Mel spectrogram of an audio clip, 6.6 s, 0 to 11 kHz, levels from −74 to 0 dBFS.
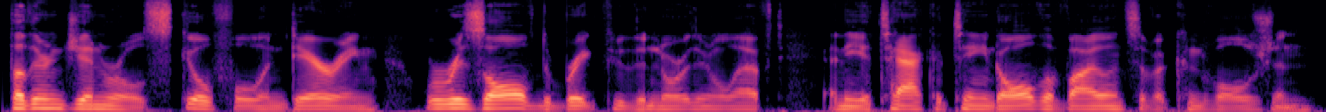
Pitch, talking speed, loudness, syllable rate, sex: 100 Hz, 215 wpm, -21 LUFS, 6.6 syllables/s, male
